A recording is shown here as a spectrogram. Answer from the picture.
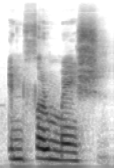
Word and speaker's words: information: remaining formation as information but that is incorrect it's information information not information information and you stress on the me information pizza it's pizza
